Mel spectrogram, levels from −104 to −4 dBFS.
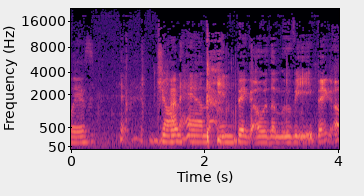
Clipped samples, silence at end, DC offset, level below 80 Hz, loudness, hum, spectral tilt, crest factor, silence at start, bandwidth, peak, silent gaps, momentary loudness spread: under 0.1%; 0 s; under 0.1%; -64 dBFS; -31 LUFS; none; -4.5 dB/octave; 22 dB; 0 s; 20 kHz; -10 dBFS; none; 16 LU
